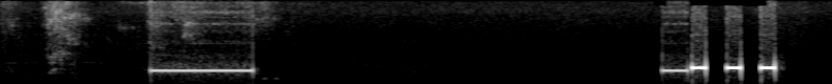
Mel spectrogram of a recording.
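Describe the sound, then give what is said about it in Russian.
Telephone tones sound while an internal extension is dialed on a company's phone line. A long, steady tone comes first. After a long silence, a short tone is followed by three quick, evenly spaced beeps. “Для соединения с абонентом наберите внутренний номер или дождитесь ответа секретаря.”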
